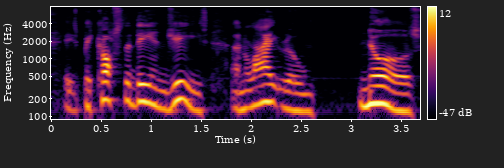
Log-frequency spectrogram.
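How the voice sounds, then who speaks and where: The man has an unremarkable speaking voice, fairly high in pitch with ordinary pitch variation. It is a very clean recording with a silent background. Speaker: photographer teaching software. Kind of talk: screen-recorded tutorial. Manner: casual, conversational with fillers.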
